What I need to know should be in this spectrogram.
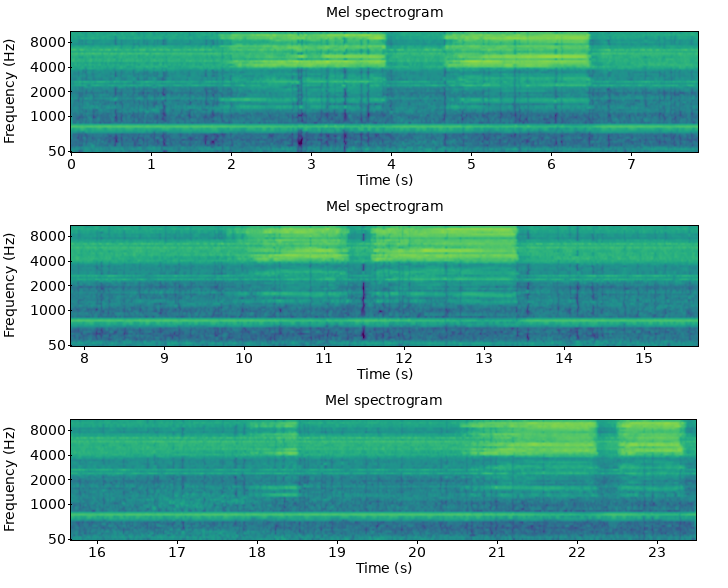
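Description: A bench grinder hums steadily.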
